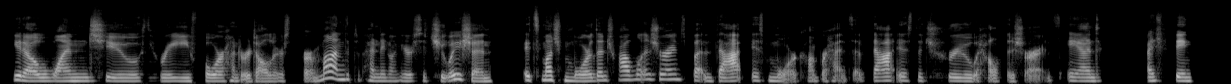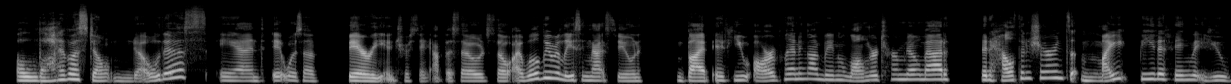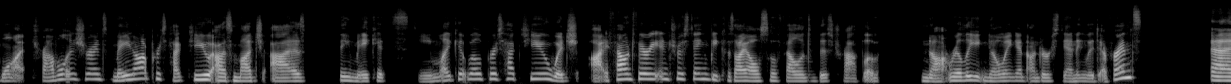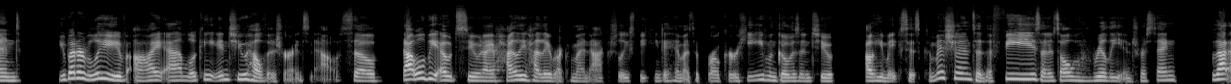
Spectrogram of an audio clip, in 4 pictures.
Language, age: English, 20-39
